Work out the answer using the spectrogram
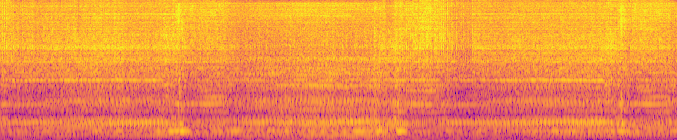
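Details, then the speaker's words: Blohm surface grinder hydraulic unit: constant pump hum with rough buzzing vibration and slow surge every couple of seconds; abnormal vibration, owner suspects a missing valve between tee and pump per schematic. "the vibration that we're getting though right there hopefully you can hear that"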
